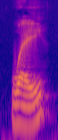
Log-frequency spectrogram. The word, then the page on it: weigh: verb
